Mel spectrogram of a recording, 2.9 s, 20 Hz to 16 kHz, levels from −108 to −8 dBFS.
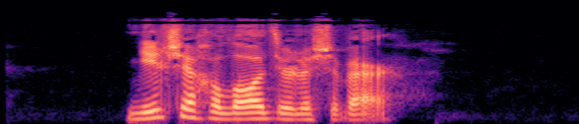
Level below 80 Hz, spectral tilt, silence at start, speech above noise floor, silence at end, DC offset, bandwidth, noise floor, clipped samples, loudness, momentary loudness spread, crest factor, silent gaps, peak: -72 dBFS; -2.5 dB/octave; 0.65 s; over 70 dB; 0.95 s; under 0.1%; 9.4 kHz; under -90 dBFS; under 0.1%; -20 LUFS; 14 LU; 20 dB; none; -4 dBFS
